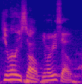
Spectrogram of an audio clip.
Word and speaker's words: Humoriso: He is the CEO of Humoriso. Did I say that right? – Humoriso. Italian. – Humoriso. – Yes, hey, that's right.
